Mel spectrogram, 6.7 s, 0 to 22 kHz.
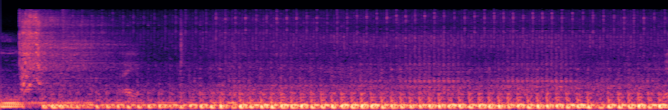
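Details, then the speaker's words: Honda Biz 125 after the hard-starting fault was fixed by fitting a new carburetor: it fires first try and settles into an even, steady idle with regular low thumps and no stumbles. Normal running. "Vamos dar partida aí. Pegando normal, pessoal. Na primeira."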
